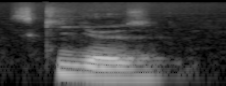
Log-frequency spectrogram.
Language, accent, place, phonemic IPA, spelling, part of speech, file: French, France, Lyon, /ski.jøz/, skieuse, noun, LL-Q150 (fra)-skieuse.wav
- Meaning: female equivalent of skieur (“skier”)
